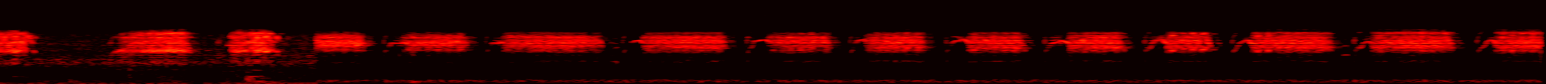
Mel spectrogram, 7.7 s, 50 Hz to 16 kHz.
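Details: Owl at the nest at 12:43 AM on 27 January 2016, when a huge rat is delivered; a steady run of short, rasping hissed screeches, roughly two per second, over a low rumbling background that drops away early.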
